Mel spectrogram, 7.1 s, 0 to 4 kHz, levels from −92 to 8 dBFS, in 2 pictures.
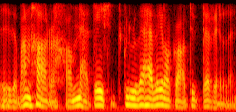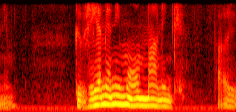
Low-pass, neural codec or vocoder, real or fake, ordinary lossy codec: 3.6 kHz; none; real; none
